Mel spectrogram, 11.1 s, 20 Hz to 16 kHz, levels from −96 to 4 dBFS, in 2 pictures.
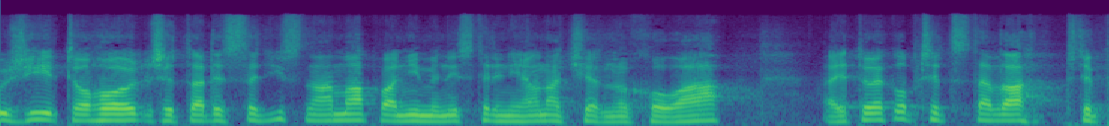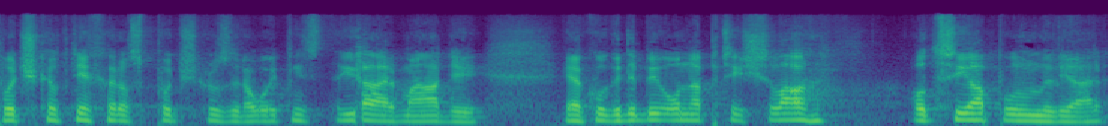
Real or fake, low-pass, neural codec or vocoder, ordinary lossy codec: fake; 10.8 kHz; codec, 16 kHz in and 24 kHz out, 0.6 kbps, FocalCodec, streaming, 2048 codes; MP3, 64 kbps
